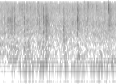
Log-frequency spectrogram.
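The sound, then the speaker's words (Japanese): Steady rain patters in a garden off a veranda at a Shuntaro Tanikawa art exhibition, dense scattered drops tapping surfaces with a constant soft hiss and a faint low hum underneath, no voices. “ちょうどね雨の雫がですね皆さんをお迎えしているということになってます”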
